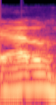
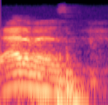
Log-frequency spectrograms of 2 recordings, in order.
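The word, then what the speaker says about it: Adames: I always forget how to say his name because it looks so much like Adams. I want to say Adams, but there's an E in there. Adamez drove him home on a home run.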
